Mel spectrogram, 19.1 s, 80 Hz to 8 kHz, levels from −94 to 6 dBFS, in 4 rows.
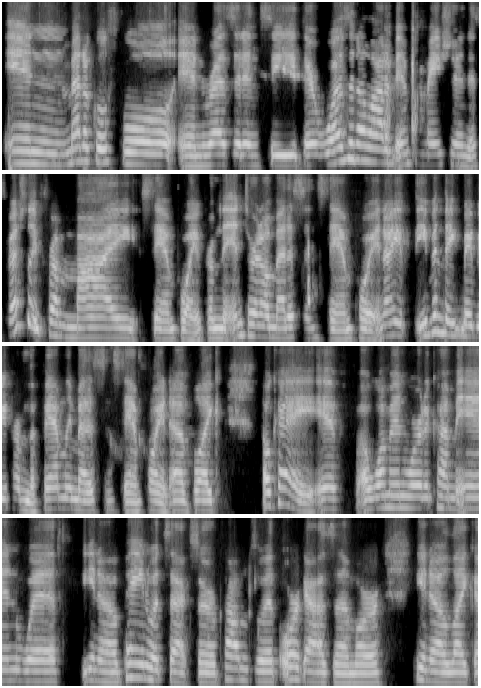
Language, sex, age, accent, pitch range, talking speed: English, female, 20-39, American, 165-200 Hz, 170 wpm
